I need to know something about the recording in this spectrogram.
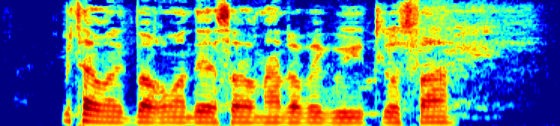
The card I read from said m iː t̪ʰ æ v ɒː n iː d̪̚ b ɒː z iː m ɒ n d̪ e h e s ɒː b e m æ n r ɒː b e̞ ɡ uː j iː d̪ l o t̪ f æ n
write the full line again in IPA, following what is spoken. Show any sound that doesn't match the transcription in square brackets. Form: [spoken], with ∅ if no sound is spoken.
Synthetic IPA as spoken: m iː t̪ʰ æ v ɒː n iː d̪̚ b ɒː [ɣ] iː m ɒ n d̪ e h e s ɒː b e m æ n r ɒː b e̞ ɡ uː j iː d̪ l o t̪ f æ n

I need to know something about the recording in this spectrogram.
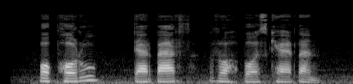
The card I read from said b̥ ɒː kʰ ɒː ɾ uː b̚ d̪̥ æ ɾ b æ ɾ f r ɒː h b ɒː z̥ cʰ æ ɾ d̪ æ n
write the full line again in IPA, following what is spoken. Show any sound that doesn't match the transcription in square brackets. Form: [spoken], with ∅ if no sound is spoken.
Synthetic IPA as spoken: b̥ ɒː [pʰ] ɒː ɾ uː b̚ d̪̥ æ ɾ b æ ɾ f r ɒː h b ɒː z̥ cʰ æ ɾ d̪ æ n

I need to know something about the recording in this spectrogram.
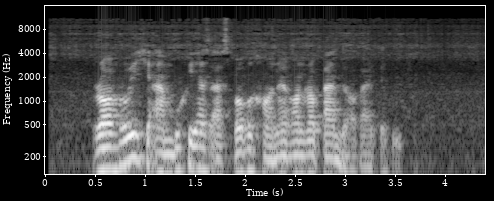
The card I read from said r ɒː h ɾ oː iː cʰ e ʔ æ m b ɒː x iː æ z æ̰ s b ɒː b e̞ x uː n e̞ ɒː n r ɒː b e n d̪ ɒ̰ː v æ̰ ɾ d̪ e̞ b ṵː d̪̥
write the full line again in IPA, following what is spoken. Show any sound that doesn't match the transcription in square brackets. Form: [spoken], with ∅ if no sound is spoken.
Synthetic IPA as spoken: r ɒː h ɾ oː iː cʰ e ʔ æ m b [uː] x iː æ z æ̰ s b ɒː b e̞ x [ɒː] n e̞ ɒː n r ɒː b [æ] n d̪ ɒ̰ː v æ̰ ɾ d̪ e̞ b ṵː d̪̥

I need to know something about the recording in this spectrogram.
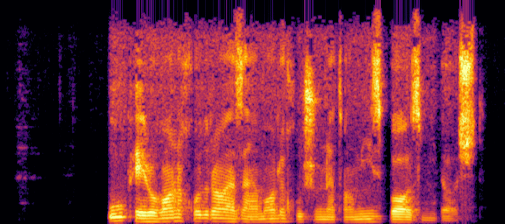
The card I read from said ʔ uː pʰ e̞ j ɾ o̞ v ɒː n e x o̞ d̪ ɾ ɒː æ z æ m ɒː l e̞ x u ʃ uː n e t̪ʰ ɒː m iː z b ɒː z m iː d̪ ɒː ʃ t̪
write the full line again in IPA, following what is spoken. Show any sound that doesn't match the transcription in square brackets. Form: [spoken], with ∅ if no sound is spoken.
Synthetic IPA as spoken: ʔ uː pʰ e̞ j ɾ o̞ v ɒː n e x o̞ d̪ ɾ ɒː æ z æ m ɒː l e̞ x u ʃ uː n [æ] t̪ʰ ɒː m iː z b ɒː z m iː d̪ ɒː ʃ t̪

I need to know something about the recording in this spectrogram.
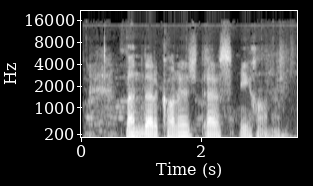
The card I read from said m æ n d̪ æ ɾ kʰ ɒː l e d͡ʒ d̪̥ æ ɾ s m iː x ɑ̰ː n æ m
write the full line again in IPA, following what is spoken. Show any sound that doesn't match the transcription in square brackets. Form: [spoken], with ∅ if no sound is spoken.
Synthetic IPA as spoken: m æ n d̪ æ ɾ kʰ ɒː l e d͡ʒ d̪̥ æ ɾ s m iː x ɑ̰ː n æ m

